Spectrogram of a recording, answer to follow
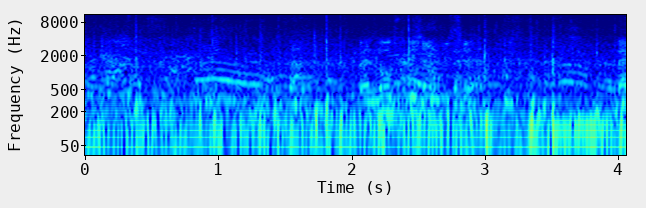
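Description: Background chatter of children's voices, with scattered light taps and thuds of footballs against players' shoes.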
